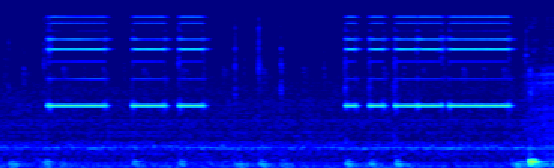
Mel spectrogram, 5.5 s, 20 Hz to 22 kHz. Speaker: so that means center pin is negative let's just check that theory on continuity l3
